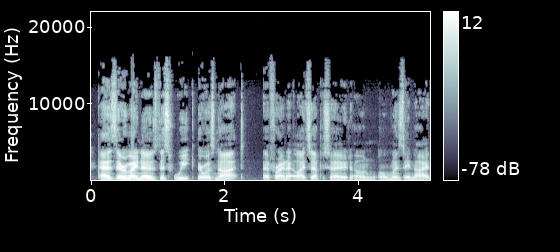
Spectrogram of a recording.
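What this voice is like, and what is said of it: Raspy, hoarse voice. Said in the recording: “I woke up with a couple of frogs in my throat, it sounds like, so if it's pretty raspy”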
